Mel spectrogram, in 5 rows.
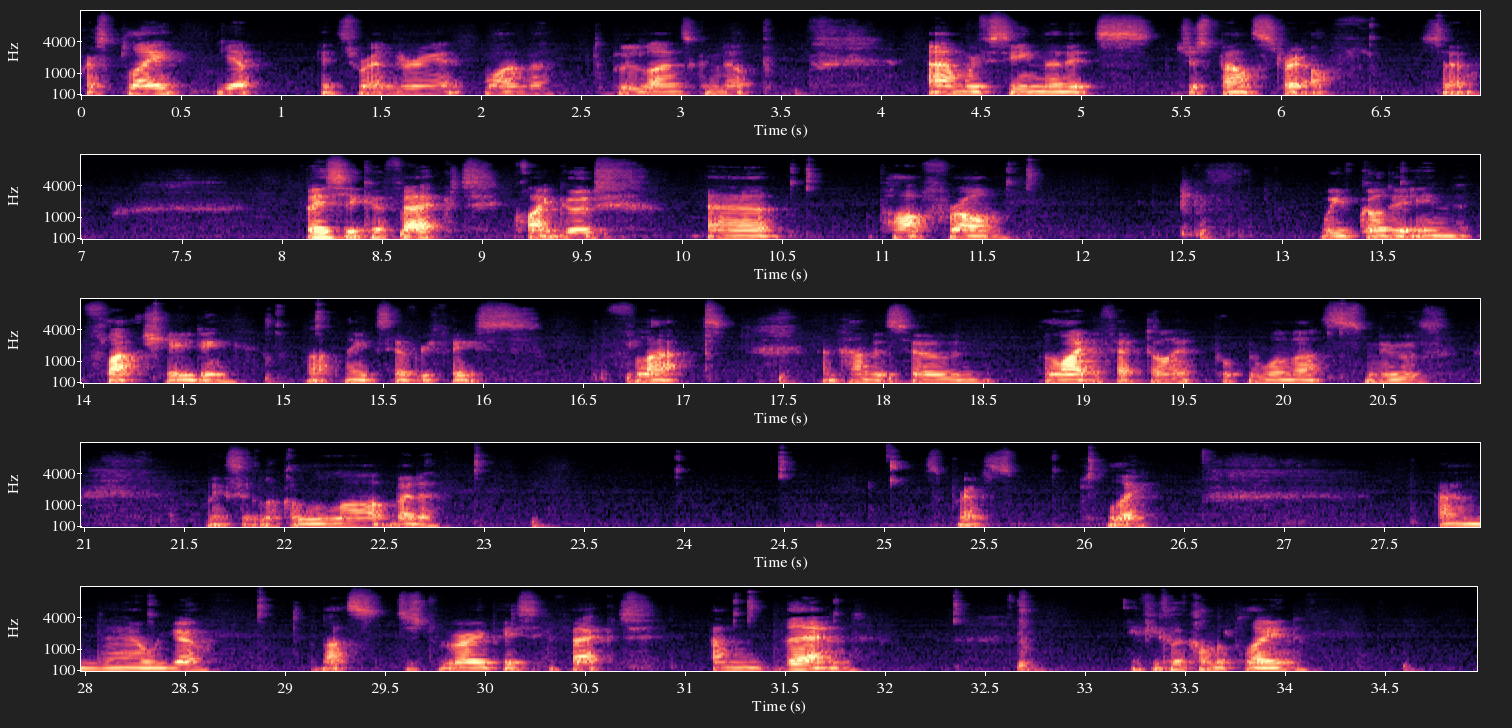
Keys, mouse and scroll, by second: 6.6 click, 10.6 click, 11.8 click, 13.2 scroll up 2, 13.6 middle click, 15.0 middle click, 20.3 click, 22.1 middle click, 24.1 click, 25.9 click, 28.0 scroll down 3, 28.4 middle click, 31.3 click, 31.9 click.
